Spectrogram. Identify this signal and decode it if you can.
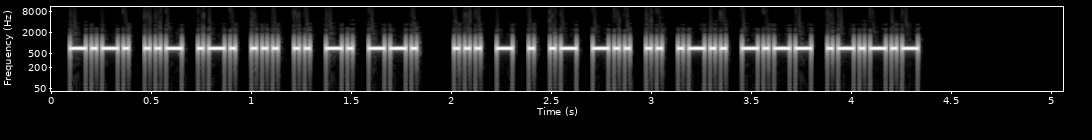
Morse code, heard as a keyed tone, about 44 wpm, 700 Hz. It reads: CURSING STEADILY.
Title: A Sound Of Thunder 45wpm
